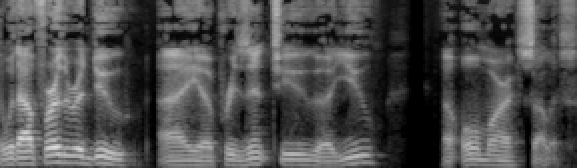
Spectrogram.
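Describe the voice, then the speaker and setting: Against a quiet background, a man speaks at a very slow pace. His pitch is fairly low, with ordinary variation. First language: English (speaking Spanish). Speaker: university provost. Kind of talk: formal introduction. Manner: hesitant, many fillers.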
